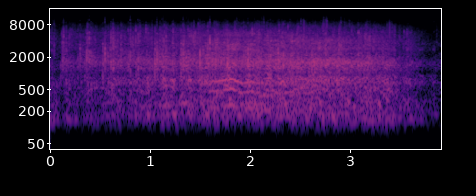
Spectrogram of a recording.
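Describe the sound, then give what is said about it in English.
An audience applauds a speaker's mention of 38 years of marriage, with dense, steady clapping that swells and holds for a few seconds before easing slightly, a bright wash of many hands together. “And I've never, I'm always amazed at how people clap at that.”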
